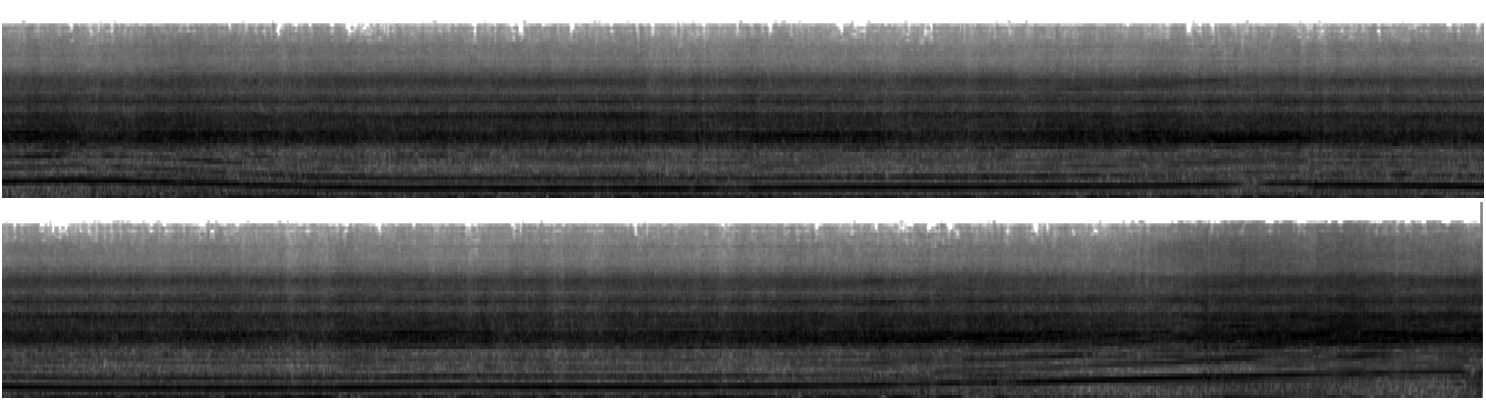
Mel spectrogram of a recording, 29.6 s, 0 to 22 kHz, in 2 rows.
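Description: BMW S1000RR inline-four engine running at speed on track. The engine note drops early on and holds fairly steady with a brief rise about halfway through, then climbs steadily as the bike accelerates near the end, with constant wind rush underneath.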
